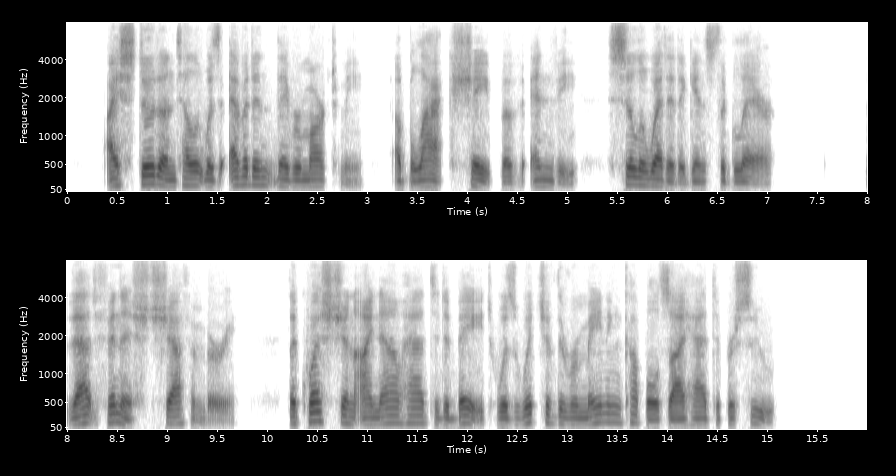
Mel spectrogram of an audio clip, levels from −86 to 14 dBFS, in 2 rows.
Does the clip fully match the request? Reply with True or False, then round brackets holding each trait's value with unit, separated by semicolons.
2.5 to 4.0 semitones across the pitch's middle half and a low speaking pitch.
True (3.7 semitones; 120 Hz)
